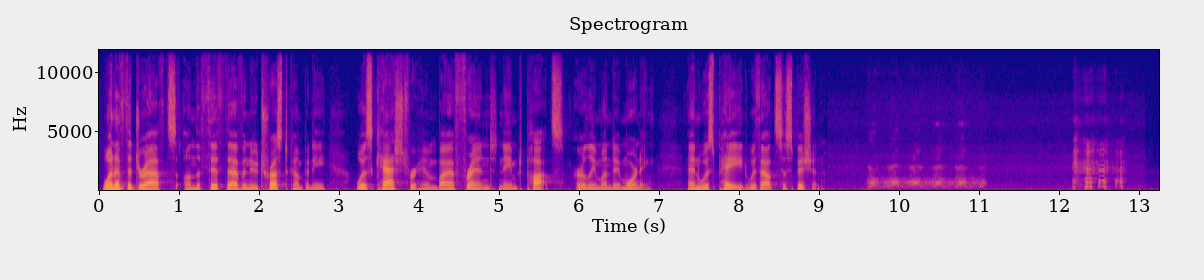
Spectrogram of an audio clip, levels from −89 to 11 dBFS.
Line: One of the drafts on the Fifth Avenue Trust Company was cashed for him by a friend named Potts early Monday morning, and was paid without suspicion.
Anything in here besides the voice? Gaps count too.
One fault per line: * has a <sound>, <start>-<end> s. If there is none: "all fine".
* has a bark, 9.6-11.1 s
* has a laugh, 12.2-12.9 s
